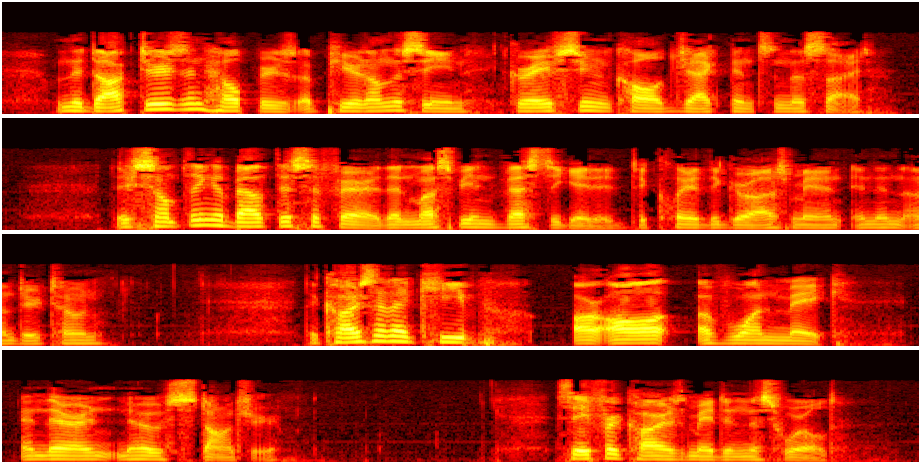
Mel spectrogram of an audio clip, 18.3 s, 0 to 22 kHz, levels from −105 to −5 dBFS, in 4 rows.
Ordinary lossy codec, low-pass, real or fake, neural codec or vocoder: MP3, 32 kbps; 7.2 kHz; real; none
